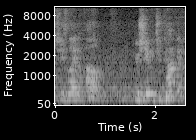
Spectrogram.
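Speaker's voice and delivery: ordinary talk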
